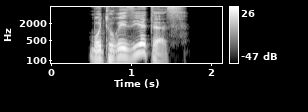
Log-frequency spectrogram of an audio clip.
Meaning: strong/mixed nominative/accusative neuter singular of motorisiert
- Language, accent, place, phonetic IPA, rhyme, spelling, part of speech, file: German, Germany, Berlin, [motoʁiˈziːɐ̯təs], -iːɐ̯təs, motorisiertes, adjective, De-motorisiertes.ogg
